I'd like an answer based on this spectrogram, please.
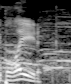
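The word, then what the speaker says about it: Bladee: LP by artist blade b-l-a-d-e-e the second e is silent or the first one who knows you're back to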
